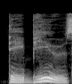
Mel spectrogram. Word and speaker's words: debut: Louie things there's no the T is silent yes an example sentence might be before the movie debuts on Friday the company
